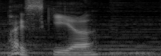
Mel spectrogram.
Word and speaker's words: Piscia: Oh, because it's Pisces based, I see. So it's Piscia. Oh, okay, I see. Because it's based on the Pisces.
